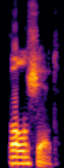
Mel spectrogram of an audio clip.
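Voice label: "bullshit", American English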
